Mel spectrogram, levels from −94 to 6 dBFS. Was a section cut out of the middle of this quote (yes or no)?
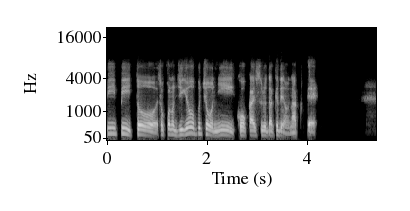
no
